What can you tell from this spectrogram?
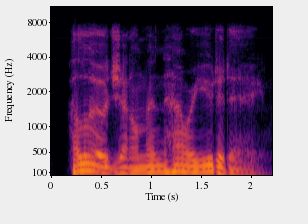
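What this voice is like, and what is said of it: Put-on sexy voice. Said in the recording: “he's got his sexy voice”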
